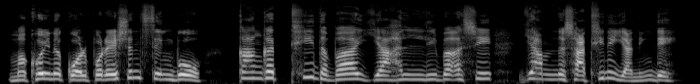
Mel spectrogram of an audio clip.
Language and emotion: Manipuri, angry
